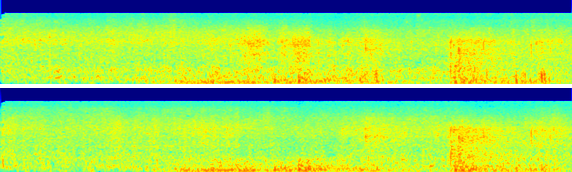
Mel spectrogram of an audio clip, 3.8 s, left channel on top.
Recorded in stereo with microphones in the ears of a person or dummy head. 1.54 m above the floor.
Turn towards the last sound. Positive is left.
turn(degrees=-5)  # may be behind; listen again after turning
